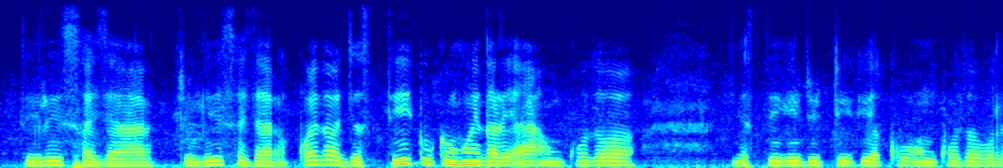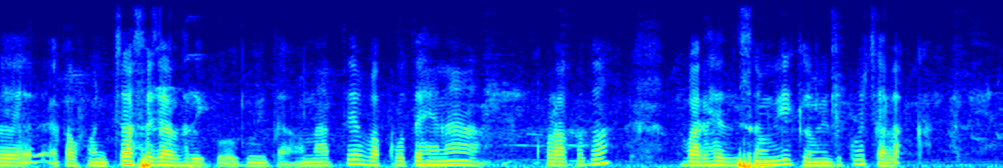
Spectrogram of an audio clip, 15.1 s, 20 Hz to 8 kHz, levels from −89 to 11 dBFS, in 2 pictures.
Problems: none marked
